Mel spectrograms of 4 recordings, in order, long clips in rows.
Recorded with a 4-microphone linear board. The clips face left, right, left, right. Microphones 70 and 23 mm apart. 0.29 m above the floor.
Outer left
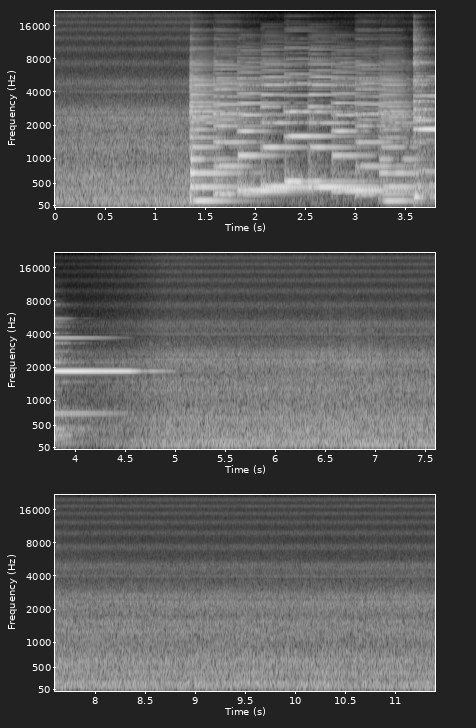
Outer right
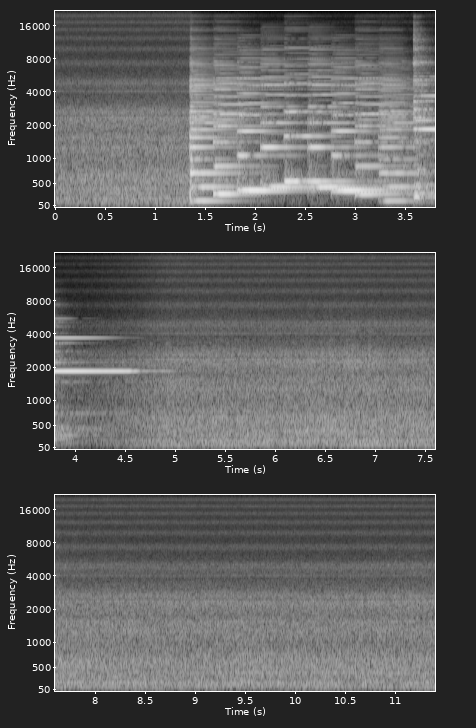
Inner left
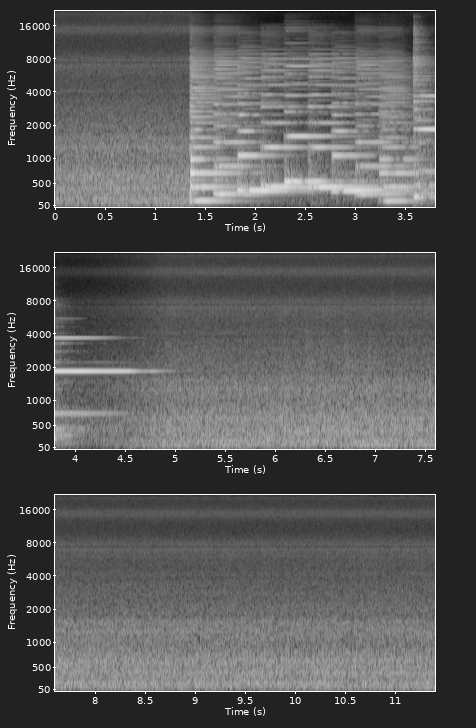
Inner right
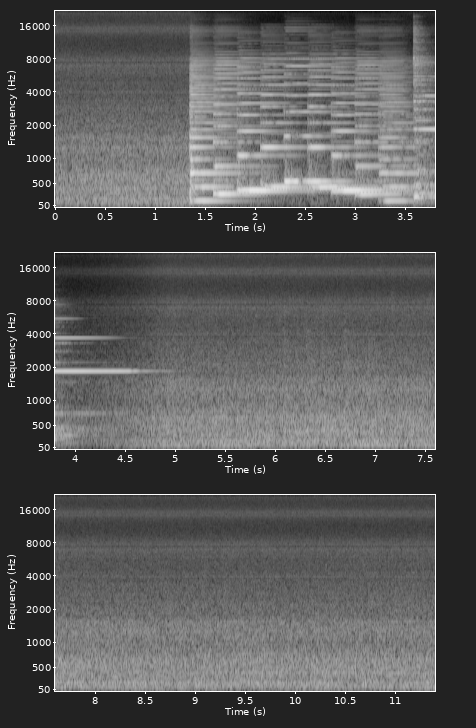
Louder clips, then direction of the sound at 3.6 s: Outer left 4 dB, inner left 4 dB; 5° right (ahead or behind).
